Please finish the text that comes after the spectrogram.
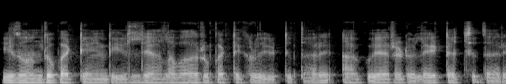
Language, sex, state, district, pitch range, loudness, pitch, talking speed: Kannada, male, Karnataka, Koppal, 80-85 Hz, -19 LUFS, 80 Hz, 140 wpm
